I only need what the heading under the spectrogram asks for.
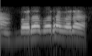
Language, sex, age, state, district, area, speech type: Malayalam, female, 45-60, Kerala, Kollam, rural, conversation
